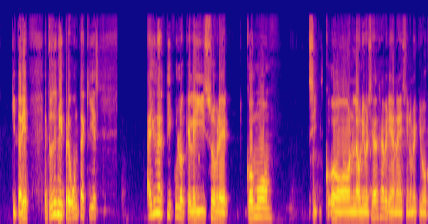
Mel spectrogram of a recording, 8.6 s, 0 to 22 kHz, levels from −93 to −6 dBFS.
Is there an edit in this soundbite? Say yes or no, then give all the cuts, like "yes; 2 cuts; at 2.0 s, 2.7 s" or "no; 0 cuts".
yes; 2 cuts; at 2.3 s, 6.5 s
